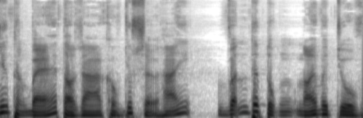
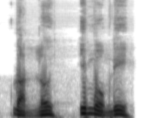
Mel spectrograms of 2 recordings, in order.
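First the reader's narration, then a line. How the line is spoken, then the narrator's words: Loud shout. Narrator (Vietnamese): La Thiên lớn tiếng quát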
